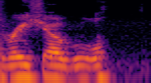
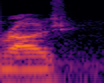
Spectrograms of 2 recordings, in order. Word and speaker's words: Ra's al Ghul: Yeah, and he does actually say his name right. He says Ra's al Ghul, where everyone calls him Raj.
